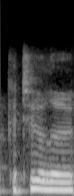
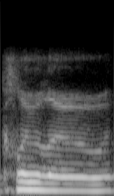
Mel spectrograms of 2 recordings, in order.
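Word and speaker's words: Cthulhu: of culu um and it's variously pronounced you know cthulu cthulu Kulu there there's you pick pick your poison it really doesn't matter um if you say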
